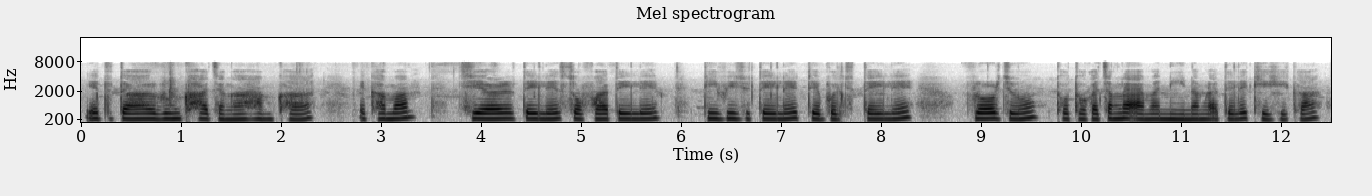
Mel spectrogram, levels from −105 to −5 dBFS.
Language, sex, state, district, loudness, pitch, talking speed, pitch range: Wancho, female, Arunachal Pradesh, Longding, -18 LUFS, 210 Hz, 170 wpm, 205-220 Hz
